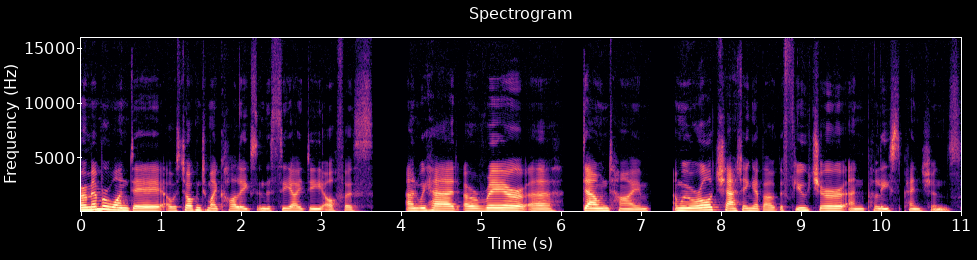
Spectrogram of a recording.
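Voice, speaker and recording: A woman speaks at a moderate pace in a medium pitch with ordinary pitch variation, on a very clean recording with a silent background. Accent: Irish. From Ireland, rural village. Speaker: podcast host and bestselling author. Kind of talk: solo podcast monologue, motivational talk.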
